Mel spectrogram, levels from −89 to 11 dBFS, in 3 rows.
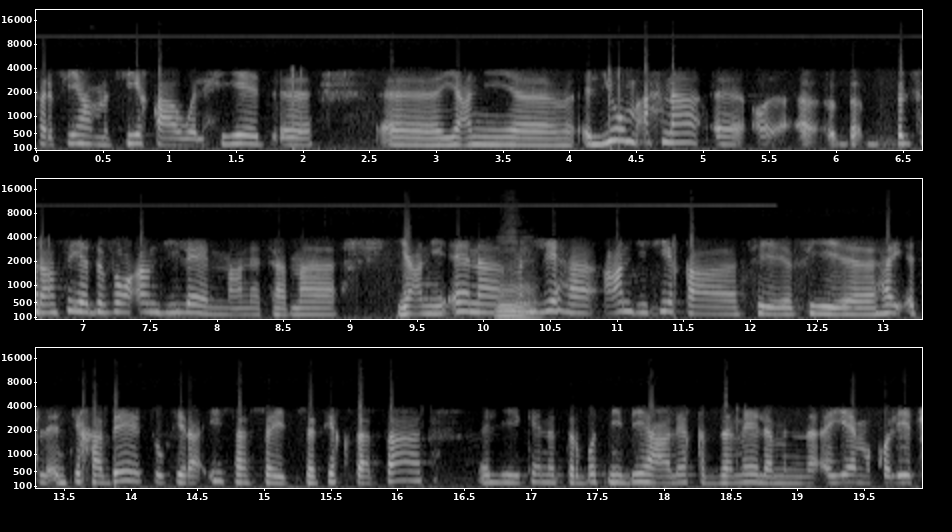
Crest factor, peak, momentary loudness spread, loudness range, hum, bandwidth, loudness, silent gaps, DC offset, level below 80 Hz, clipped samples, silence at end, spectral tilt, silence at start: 16 dB; -16 dBFS; 7 LU; 2 LU; none; 13 kHz; -32 LUFS; none; under 0.1%; -62 dBFS; under 0.1%; 0 s; -6 dB/octave; 0 s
